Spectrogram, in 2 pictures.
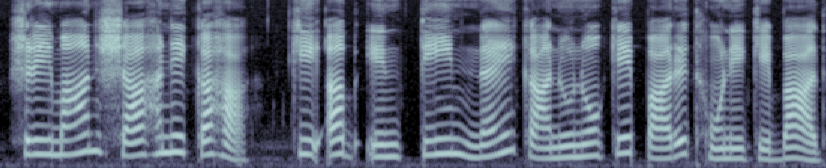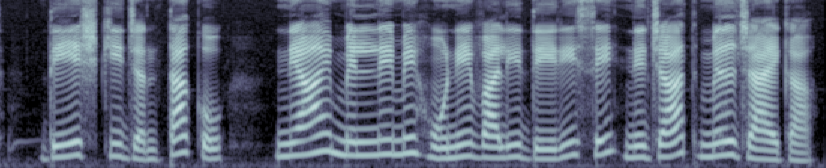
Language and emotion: Hindi, neutral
